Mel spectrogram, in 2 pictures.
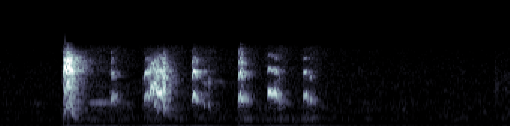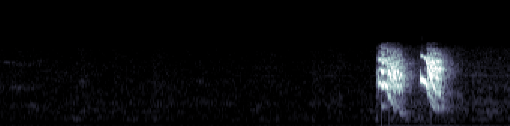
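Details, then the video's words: Western jackdaw calling out from a ledge, giving short, sharp, metallic 'chak' calls: a quick run of about six, then a long pause and two more; nothing else is heard. "Jackdaw Shouting Out"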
